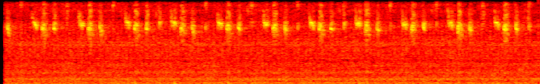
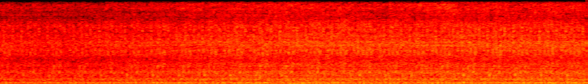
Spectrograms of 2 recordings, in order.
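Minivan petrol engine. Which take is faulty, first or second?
first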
